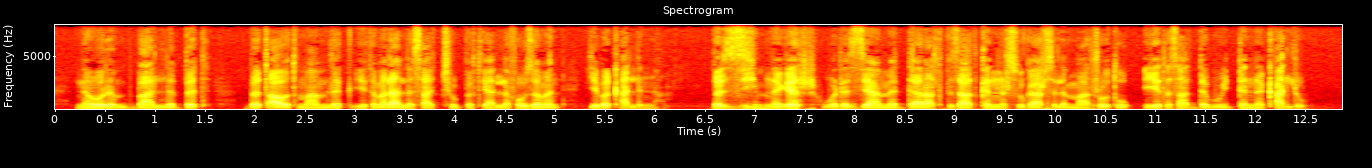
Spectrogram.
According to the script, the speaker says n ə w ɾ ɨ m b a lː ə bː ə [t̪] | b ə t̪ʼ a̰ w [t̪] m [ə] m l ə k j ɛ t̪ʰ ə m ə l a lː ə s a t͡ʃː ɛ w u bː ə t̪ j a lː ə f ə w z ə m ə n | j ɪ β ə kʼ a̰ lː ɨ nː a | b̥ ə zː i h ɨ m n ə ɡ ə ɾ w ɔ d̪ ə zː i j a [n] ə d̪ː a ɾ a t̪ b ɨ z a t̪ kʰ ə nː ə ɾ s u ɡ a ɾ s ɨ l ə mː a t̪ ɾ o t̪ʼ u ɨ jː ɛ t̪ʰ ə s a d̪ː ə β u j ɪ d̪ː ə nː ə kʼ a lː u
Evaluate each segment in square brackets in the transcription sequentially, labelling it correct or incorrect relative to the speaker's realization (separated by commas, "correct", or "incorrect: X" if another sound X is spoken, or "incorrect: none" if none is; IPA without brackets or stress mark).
correct, correct, incorrect: a, incorrect: m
